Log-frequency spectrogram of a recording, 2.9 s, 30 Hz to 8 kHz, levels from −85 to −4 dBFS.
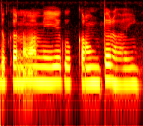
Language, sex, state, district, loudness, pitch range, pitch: Magahi, female, Jharkhand, Palamu, -18 LUFS, 195-210 Hz, 205 Hz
